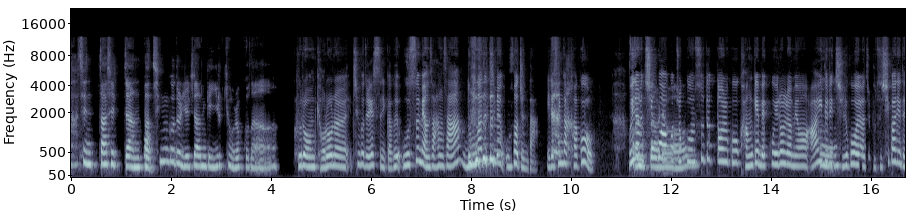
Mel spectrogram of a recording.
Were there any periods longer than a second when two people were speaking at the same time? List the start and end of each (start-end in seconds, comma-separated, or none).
11.2-12.5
